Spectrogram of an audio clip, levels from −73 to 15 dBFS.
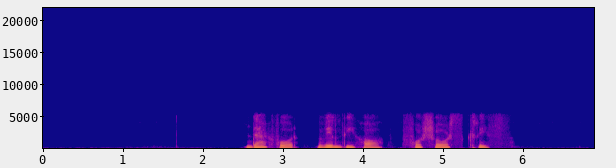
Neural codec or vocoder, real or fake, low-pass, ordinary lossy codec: codec, 16 kHz in and 24 kHz out, 1 kbps, XY-Tokenizer; fake; 5.4 kHz; Opus, 16 kbps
